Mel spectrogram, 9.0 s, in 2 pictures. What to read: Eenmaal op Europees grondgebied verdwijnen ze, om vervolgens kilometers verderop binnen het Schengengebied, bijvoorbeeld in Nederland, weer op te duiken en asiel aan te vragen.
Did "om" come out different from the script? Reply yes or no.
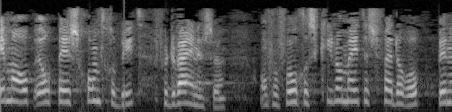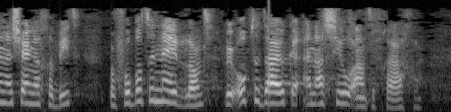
no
